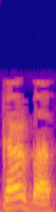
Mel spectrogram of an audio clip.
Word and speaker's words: Grba: baseball's fallen angel and the name is Eli garba but it's spelled G rd anyone anyone who wants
